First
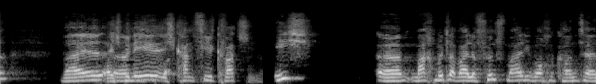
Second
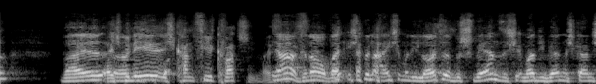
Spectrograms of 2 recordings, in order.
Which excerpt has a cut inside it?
first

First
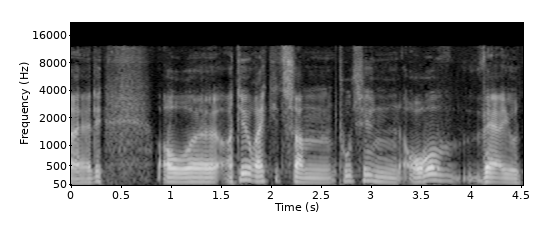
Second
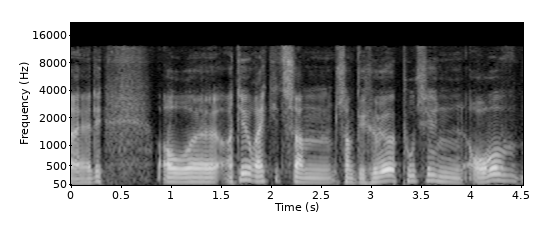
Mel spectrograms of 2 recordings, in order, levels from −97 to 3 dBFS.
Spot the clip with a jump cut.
first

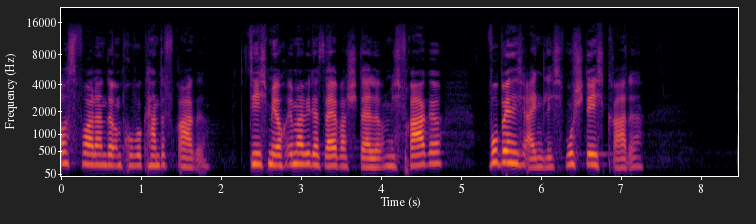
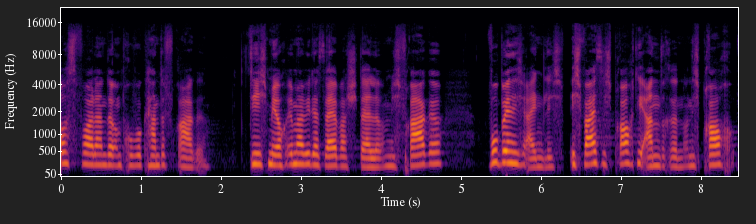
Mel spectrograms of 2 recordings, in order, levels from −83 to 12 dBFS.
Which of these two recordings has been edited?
second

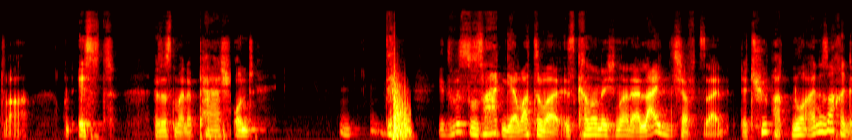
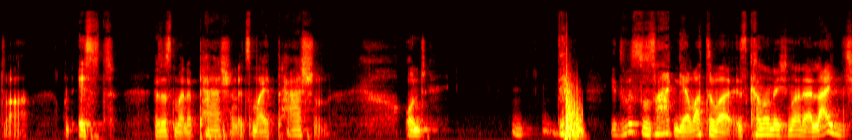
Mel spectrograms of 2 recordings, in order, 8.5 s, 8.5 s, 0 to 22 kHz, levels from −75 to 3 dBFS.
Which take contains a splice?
first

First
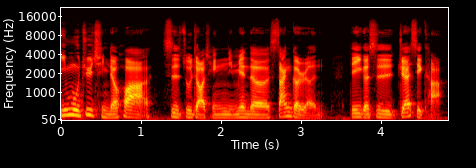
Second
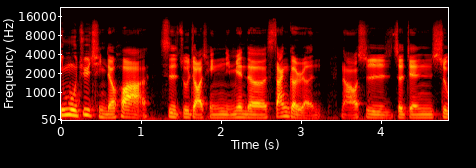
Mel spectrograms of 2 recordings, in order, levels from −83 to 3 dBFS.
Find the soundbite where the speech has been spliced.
second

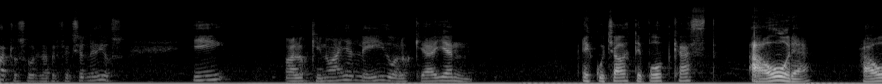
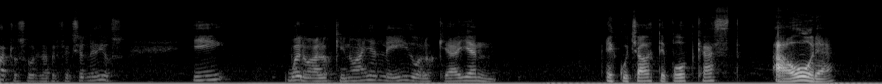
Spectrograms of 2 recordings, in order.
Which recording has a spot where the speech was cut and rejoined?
first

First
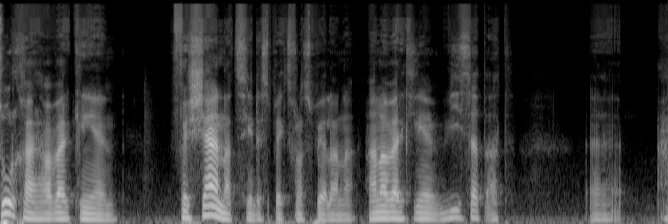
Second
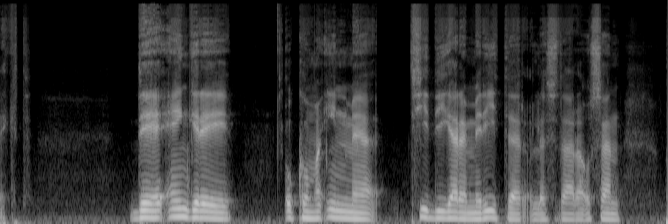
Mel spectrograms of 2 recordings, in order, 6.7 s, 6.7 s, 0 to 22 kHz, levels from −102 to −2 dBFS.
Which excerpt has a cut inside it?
first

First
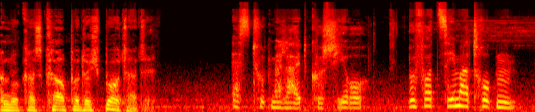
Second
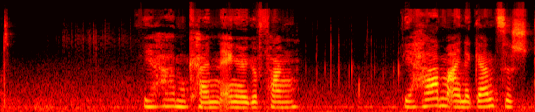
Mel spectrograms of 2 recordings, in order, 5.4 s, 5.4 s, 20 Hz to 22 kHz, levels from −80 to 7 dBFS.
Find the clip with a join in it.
first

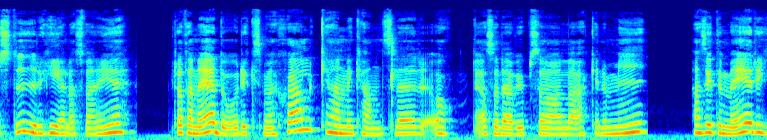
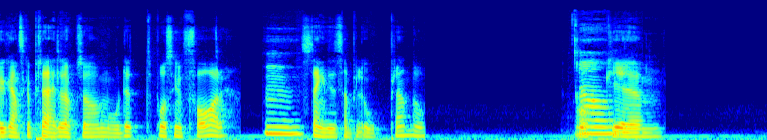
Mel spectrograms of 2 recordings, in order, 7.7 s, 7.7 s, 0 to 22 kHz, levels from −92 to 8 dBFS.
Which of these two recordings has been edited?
first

